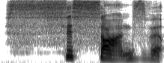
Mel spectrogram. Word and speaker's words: Sissonville: Sionsville. I'm assuming that's how you say it. That's a lot of S's. Nope, I definitely did not say it right. Sissonville. I don't know. S-I-S-S.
